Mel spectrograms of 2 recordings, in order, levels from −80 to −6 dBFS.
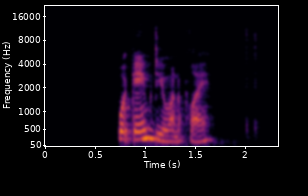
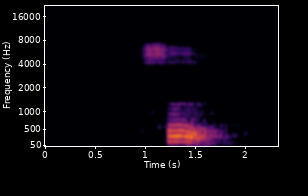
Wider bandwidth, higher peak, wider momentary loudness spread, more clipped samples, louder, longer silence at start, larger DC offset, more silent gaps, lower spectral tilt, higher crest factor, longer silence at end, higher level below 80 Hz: first, 12.5 kHz vs 8 kHz; about the same, -18 dBFS vs -20 dBFS; second, 11 LU vs 14 LU; neither; about the same, -34 LUFS vs -35 LUFS; second, 0.75 s vs 1 s; neither; neither; about the same, -5 dB/octave vs -6 dB/octave; about the same, 20 dB vs 18 dB; about the same, 0.65 s vs 0.55 s; about the same, -76 dBFS vs -78 dBFS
